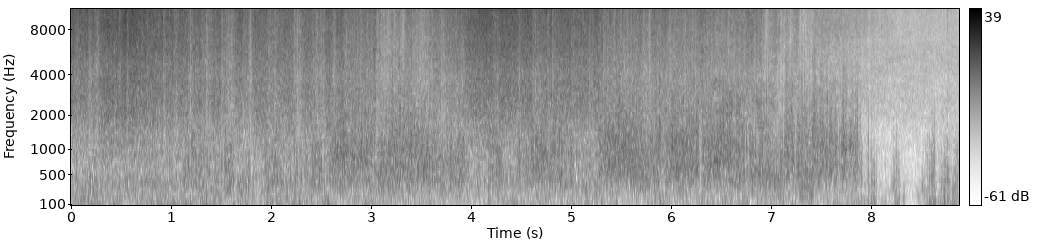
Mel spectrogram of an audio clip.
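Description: Sea water surges and churns loudly inside a rocky hole.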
